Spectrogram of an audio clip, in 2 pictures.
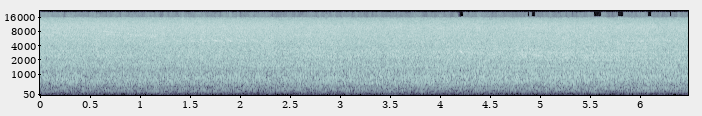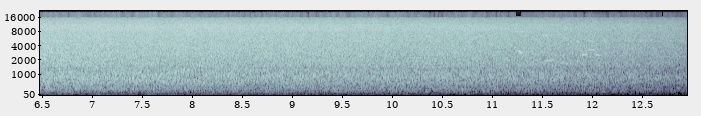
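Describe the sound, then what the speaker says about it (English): Water pours through the sluice of an old mill pond beside a canal as a broad, steady roar, loud and close, easing slightly toward the end, with no voices. "An old mill pond with its sluice."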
